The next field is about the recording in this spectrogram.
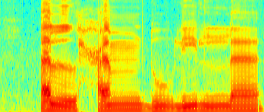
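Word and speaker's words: ٱلْحَمْدُ لِلَّهِ: হরফের উচ্চারণ দেয় লাম খারা জবর লা লিল্লাহ আলহামদুলিল্লাহ হা জের হি তাড়াতাড়ি উচ্চারণ আলহামদুলিল্লাহি র বা জবর রব র বা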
